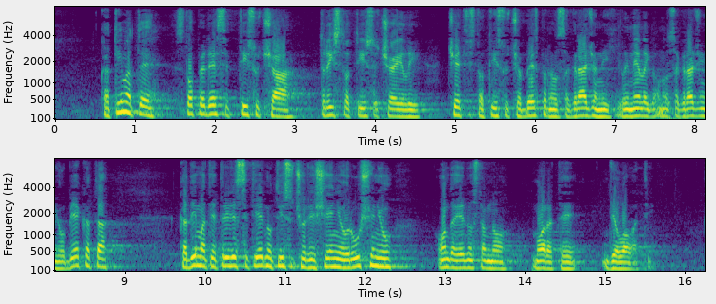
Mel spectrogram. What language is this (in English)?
Croatian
